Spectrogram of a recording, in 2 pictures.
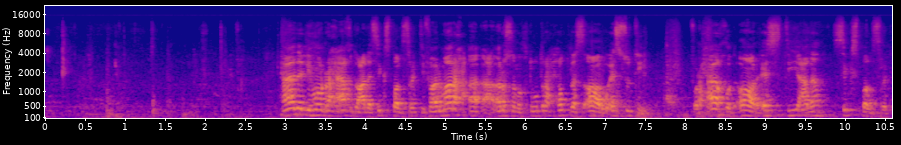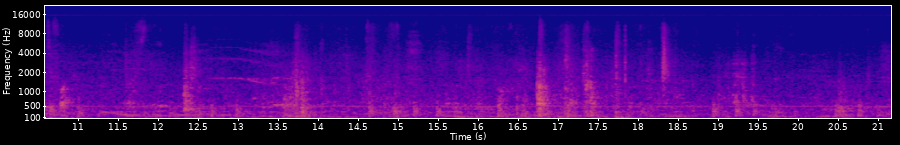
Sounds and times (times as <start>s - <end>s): Speech: 2.9s - 11.0s.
